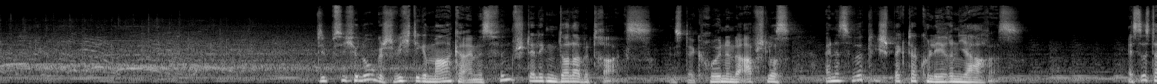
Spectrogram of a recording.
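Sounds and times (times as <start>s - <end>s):
office workers clapping: 0.0s - 4.8s
speech: 3.2s - 10.3s, 11.3s - 11.5s.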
